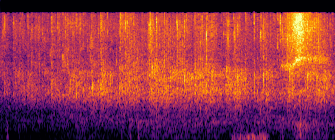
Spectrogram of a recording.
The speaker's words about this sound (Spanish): Antes de empezar con nuestra gala maravillosa, quiero agradecer, por supuesto, a las marcas que están apoyando, que en este caso en los premios son Neto, Juguetos, eh, la Clínica Eugene, Goco, SM, Spreaker y Witaka e IKEA. Un aplauso.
